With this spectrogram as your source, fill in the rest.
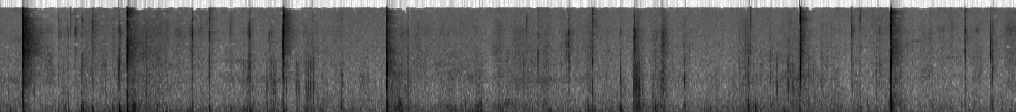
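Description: Fingers with long nails pinch and rub the collar tab near the neckline of a flexible black leather (likely faux) jacket. Sharp, bright crackles and snaps ring out over a quiet background, with a few louder pops among softer ticks and rustles.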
